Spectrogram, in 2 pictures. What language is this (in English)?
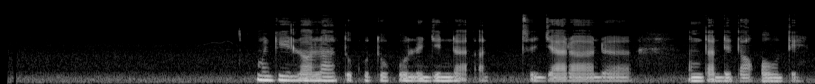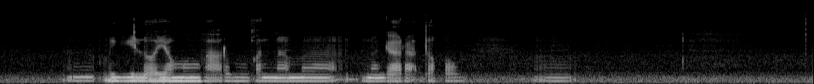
Sabah Bisaya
